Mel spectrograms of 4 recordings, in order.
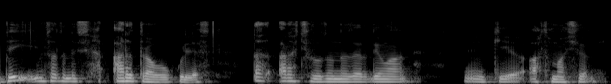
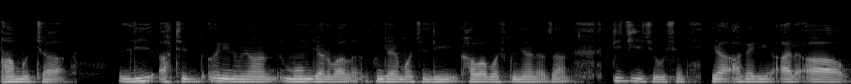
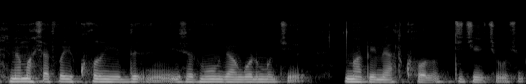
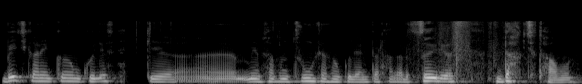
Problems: constant background noise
